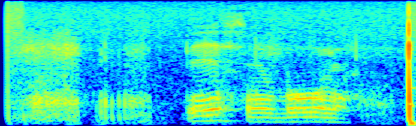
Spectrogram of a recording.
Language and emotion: Russian, sad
